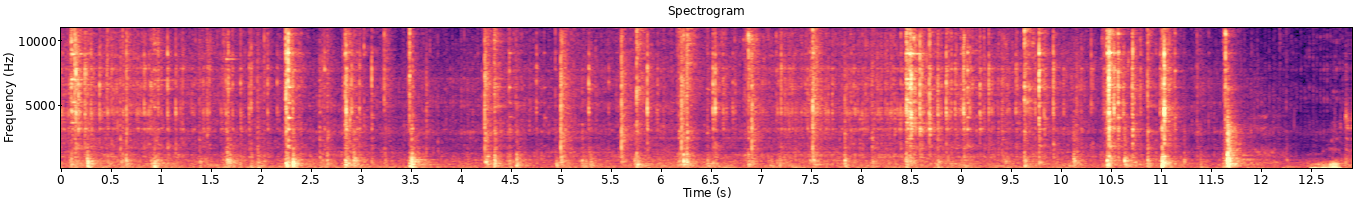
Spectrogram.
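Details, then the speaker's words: 1989 Cannondale Red Shred aluminium mountain bike on a stand with a friction front shifter: light rhythmic ticking and scraping repeating as the cranks turn; chain rubbing on the front derailleur cage. "That noise you can hear now is the front really rubbing on the cage cuz that's a friction"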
